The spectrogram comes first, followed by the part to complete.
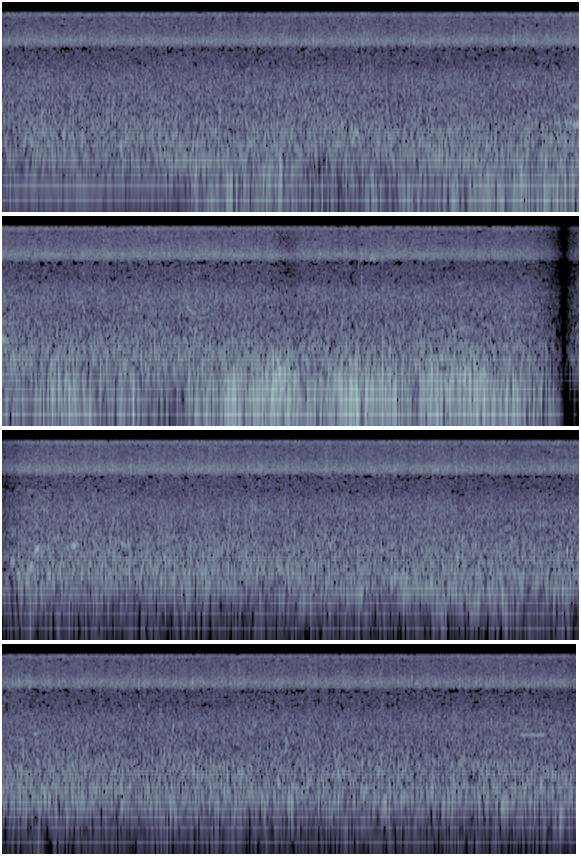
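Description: Steady rush of thermal spring water running down a shallow travertine channel, with wind gusting on the microphone for several seconds mid-way. The sound drops out for a moment about halfway through.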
